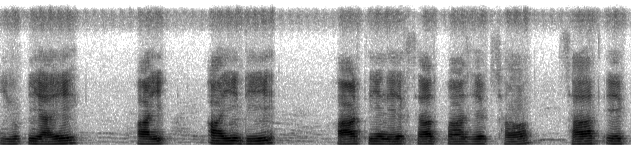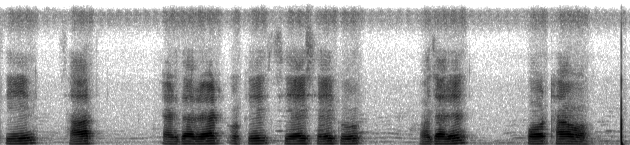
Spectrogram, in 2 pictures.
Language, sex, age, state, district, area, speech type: Odia, male, 30-45, Odisha, Balangir, urban, read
